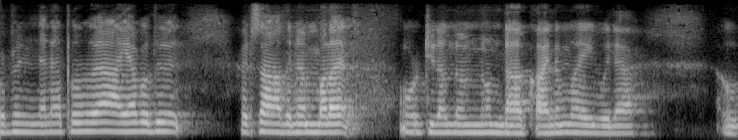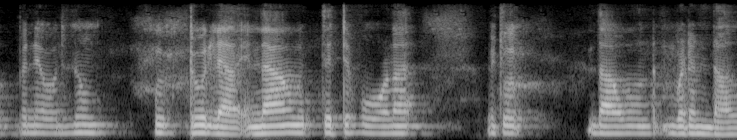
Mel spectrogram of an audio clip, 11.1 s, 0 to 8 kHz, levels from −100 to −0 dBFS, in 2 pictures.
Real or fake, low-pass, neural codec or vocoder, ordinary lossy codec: fake; 7.2 kHz; codec, 16 kHz, 1.1 kbps, Voila-Tokenizer; none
